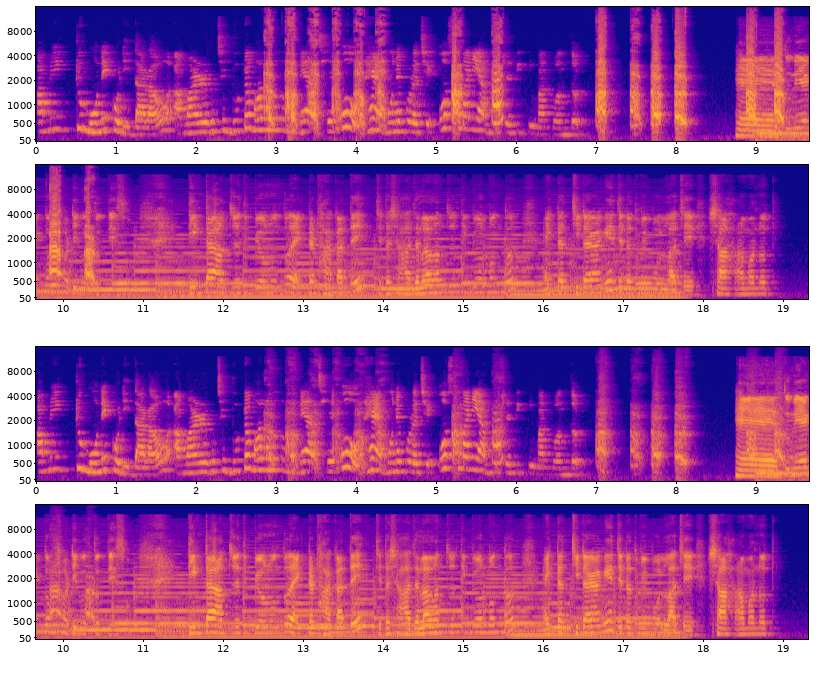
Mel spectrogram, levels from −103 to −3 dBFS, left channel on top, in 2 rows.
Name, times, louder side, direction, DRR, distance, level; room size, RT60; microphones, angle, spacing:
voice 1, 0.0-6.8, right 1 dB, 30° right, 1.3 m, -31 dB
sound 1, 2.8-4.4 5.2-5.4 5.7-5.8 7.0-7.1 7.4-8.1 8.9-9.4 9.8-10.0 10.3-10.4, left 9 dB, 90° left, 0.4 m, -24 dB
voice 2, 8.7-18.9, right 4 dB, 70° right, 0.6 m, -27 dB
sound 2, 9.0-17.7, right 1 dB, 85° right, 1.2 m, -31 dB
6.3 x 4.3 x 5.0 m
head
